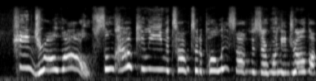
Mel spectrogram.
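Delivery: high, rushed, near-crying, upset voice.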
